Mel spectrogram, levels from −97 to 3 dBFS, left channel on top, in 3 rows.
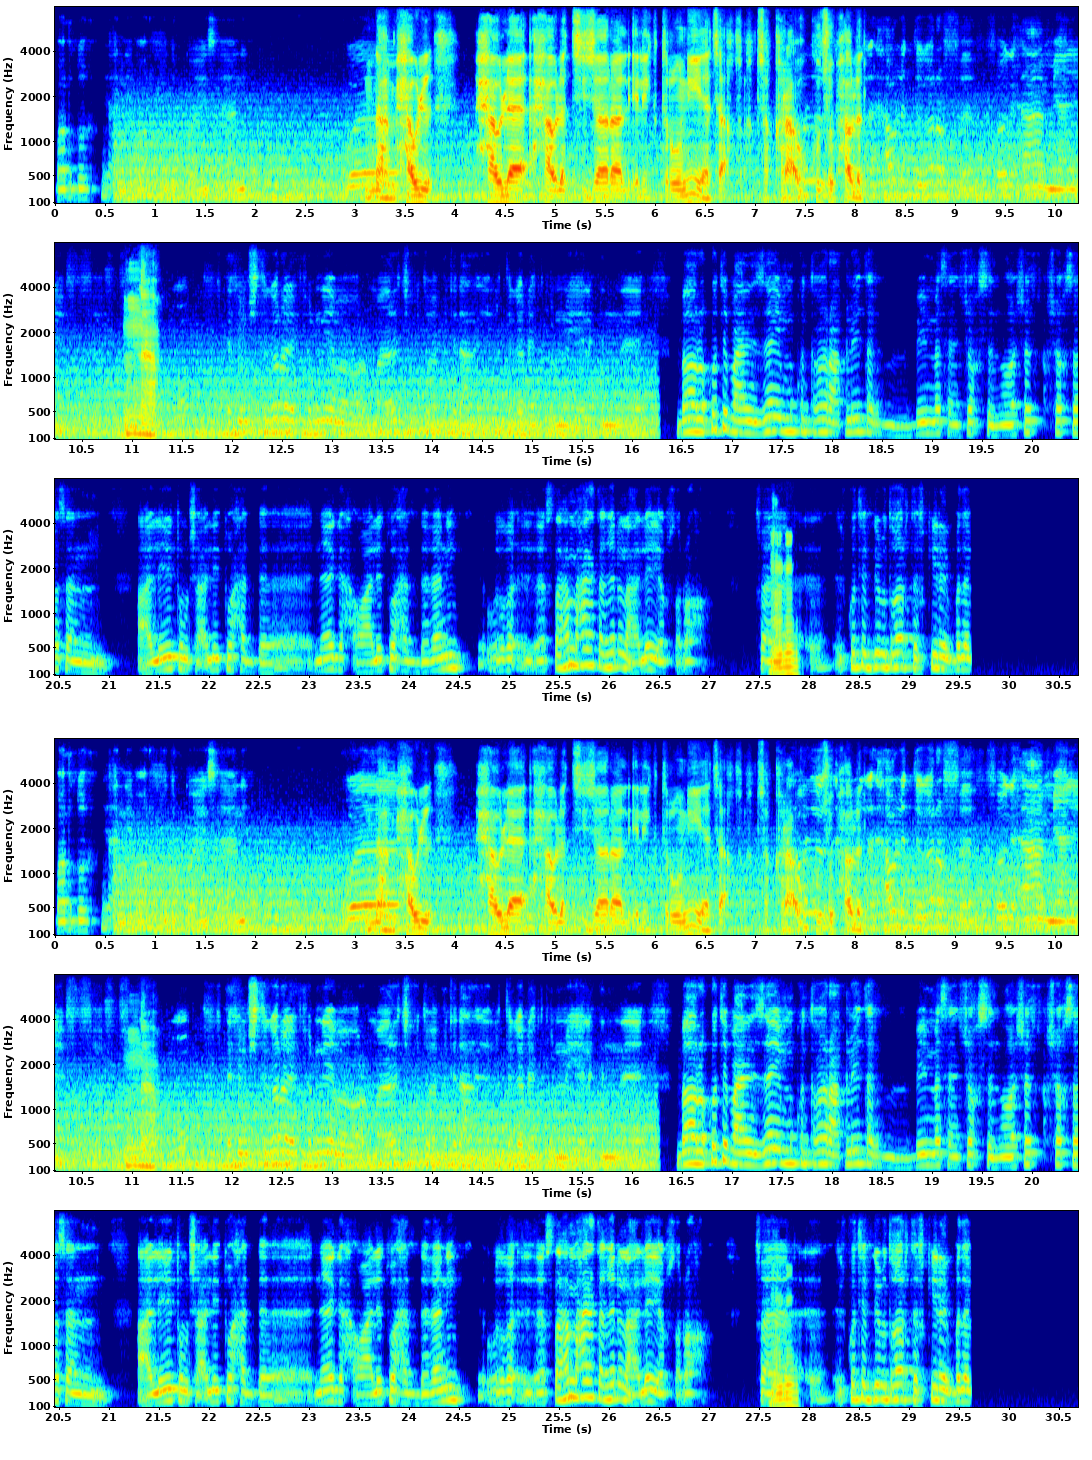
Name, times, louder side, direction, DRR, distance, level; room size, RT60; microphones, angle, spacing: voice 1, 0.0-2.0 2.9-3.5 7.3-21.0 21.3-27.0 27.5-29.6, right 2 dB, 85° right, 3.7 m, -35 dB
sound 1, 0.6-16.3, right 1 dB, 25° right, 2.0 m, -35 dB
voice 2, 3.1-8.1 10.9-11.3 27.6-27.9, left 4 dB, 35° left, 0.6 m, -24 dB
head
